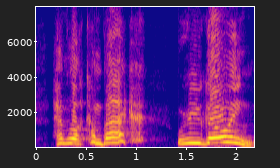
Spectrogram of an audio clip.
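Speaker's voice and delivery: very loud, high calling shout. Running in after hemlock and calling out, shouting. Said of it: "and shouting".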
